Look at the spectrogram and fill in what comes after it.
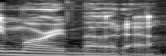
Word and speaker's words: Morimoto: We're going to say Morimoto.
